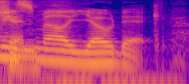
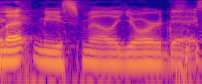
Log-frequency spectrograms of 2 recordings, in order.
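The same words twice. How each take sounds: First: It is said in an Oakland street accent. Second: It is said in a standard white American accent. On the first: The speaker calls it right. "I live in Oakland. So let me pronounce that for you" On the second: The speaker calls it wrong.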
